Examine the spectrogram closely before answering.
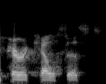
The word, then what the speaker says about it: Paracelsus: And to me, again, I go back to, I like the way Paracelsus puts it. And some people say Paracelsus, hard C.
